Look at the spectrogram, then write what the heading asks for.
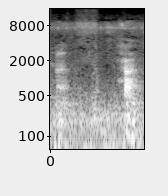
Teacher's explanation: Dia dikeluarkan dari tengah-tengah tenggorokan. · Ha sifatnya hamas, artinya apa? Mengalirkan nafas. Ini ha besar.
